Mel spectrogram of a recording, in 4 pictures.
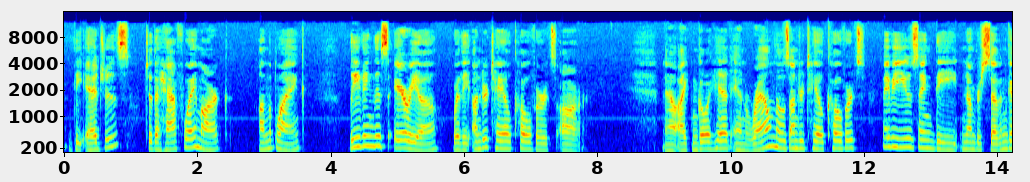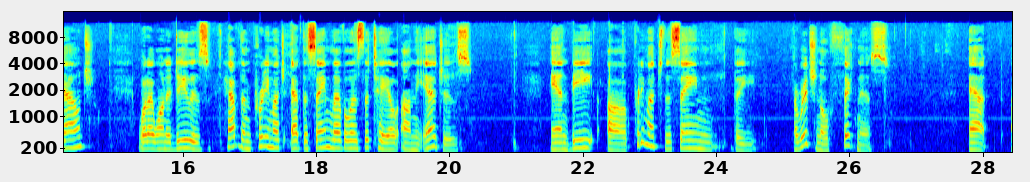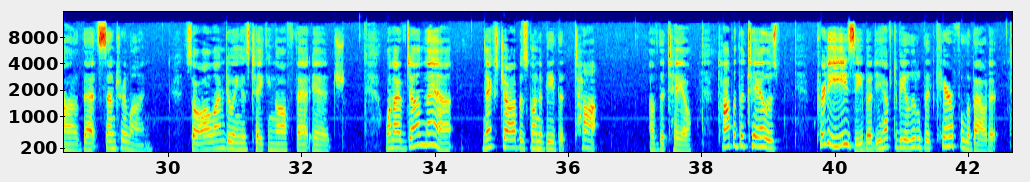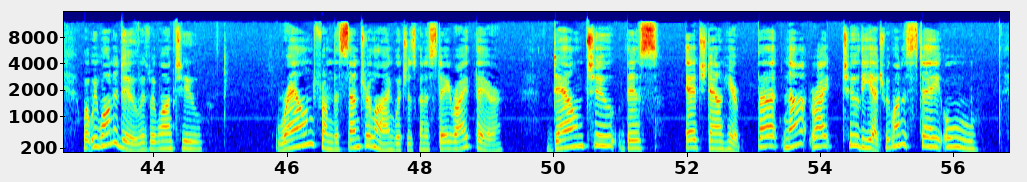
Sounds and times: Speech: 0.0 - 3.7, 4.3 - 7.9, 9.0 - 14.7, 15.3 - 20.4, 21.5 - 26.7, 27.8 - 36.5, 37.2 - 44.8, 45.8 - 49.3, 49.9 - 56.4.

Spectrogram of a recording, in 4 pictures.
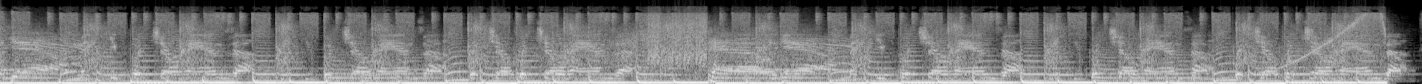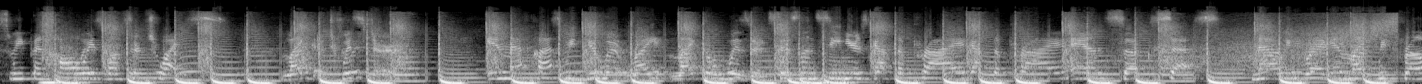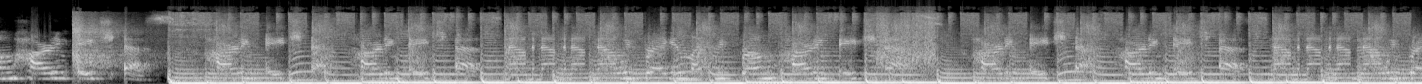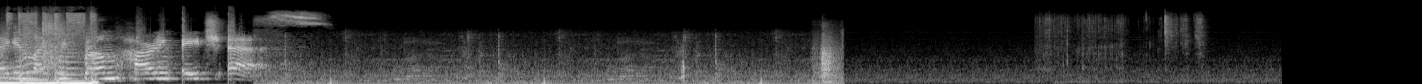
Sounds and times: Music: 0.0 - 44.9.

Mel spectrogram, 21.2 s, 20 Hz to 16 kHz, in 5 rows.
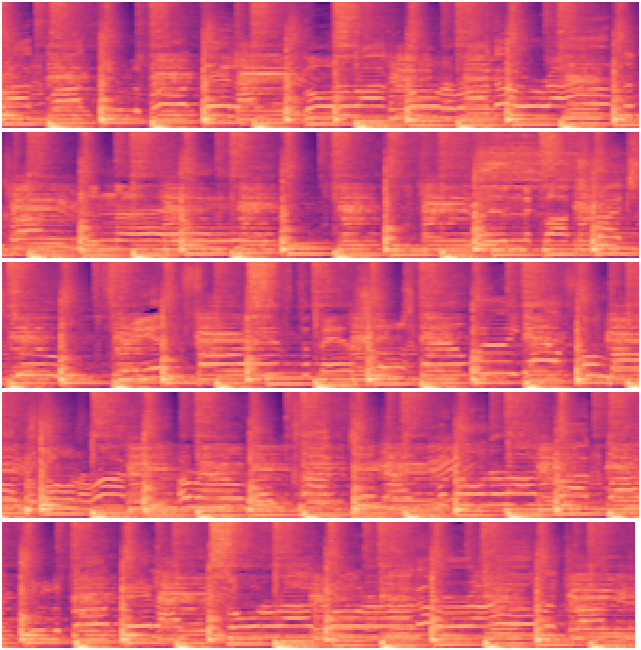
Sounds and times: Music: 0.0 - 21.2.

